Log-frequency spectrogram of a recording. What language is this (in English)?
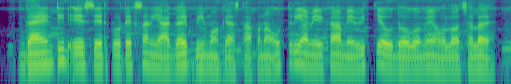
Maithili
